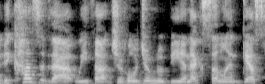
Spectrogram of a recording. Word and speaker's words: Xhojin: It's just Xhojin, X pronounced like a Z, like xylophone or Xerox or something. So just Xhojin.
